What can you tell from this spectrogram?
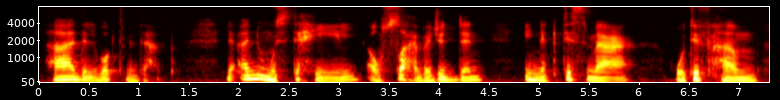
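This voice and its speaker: A young man giving a casual video lesson on a test's listening section, chatty and animated, with asides. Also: medium pitch. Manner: chatty, fast, animated with asides and little laughs. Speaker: IELTS tutor.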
